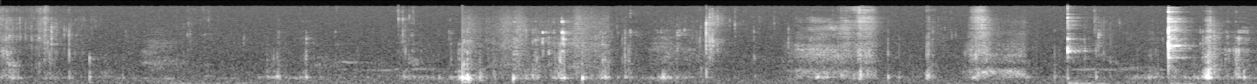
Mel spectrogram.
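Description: Close-up eating sounds: biting into a piece of glazed Chinese pork and chewing it, in irregular bouts of mouth noise. A couple of sharp clicks come near the end.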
